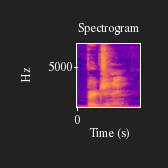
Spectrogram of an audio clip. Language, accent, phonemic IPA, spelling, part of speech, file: English, US, /ˈbɝ.d͡ʒə.nɪŋ/, burgeoning, verb / noun / adjective, En-us-burgeoning.oga
- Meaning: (verb) present participle and gerund of burgeon; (noun) 1. The act of budding or sprouting 2. A bud or branch 3. A new growth or expansion of something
